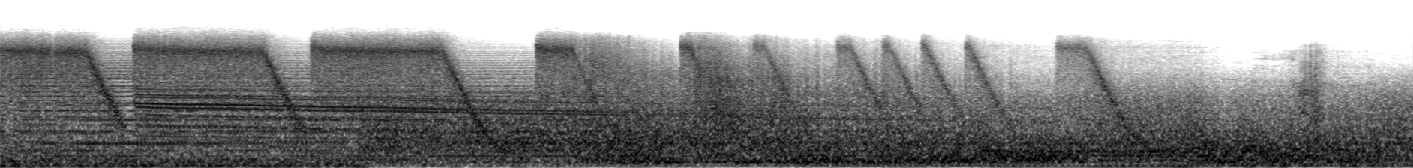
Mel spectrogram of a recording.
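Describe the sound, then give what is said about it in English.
Loud cannon blasts fire in quick succession, each with a sharp falling whine, about ten shots over a constant roaring rumble, dense with no voices. “What was that? Hagen's cannon. They used the cannon.”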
